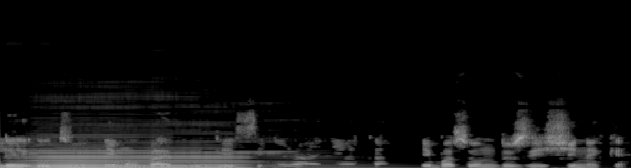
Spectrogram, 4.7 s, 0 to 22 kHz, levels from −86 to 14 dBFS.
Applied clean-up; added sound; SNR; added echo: classical method spectral subtraction.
